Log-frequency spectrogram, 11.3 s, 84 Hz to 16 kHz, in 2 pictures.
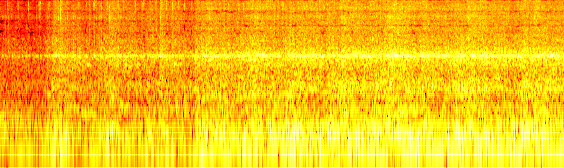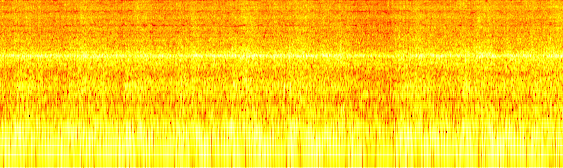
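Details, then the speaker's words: Honda Revo Fit FI single-cylinder motorcycle after repair (hard starting, needed full throttle), started without throttle: an even, steady idle around 1200 rpm with no misses or ticking; valve clearance set to 0.10, piston oversize 50; battery weak at 11 V. "Oke kita Nyalakan motornya ini tanpa harus kita gas sudah enak ini"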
